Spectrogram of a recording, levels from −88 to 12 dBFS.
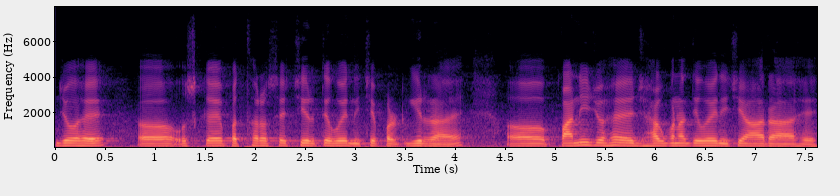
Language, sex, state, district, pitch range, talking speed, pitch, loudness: Hindi, male, Chhattisgarh, Kabirdham, 120-135 Hz, 180 wpm, 130 Hz, -16 LUFS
